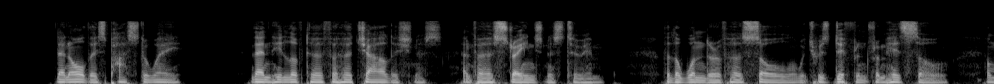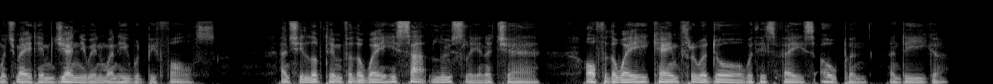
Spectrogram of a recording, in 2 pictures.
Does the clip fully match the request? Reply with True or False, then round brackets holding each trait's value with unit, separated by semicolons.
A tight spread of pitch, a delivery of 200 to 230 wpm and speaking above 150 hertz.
False (2.1 semitones; 205 wpm; 100 Hz)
